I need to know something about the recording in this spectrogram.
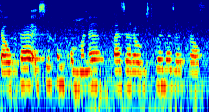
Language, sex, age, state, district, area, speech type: Bodo, female, 30-45, Assam, Chirang, rural, spontaneous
